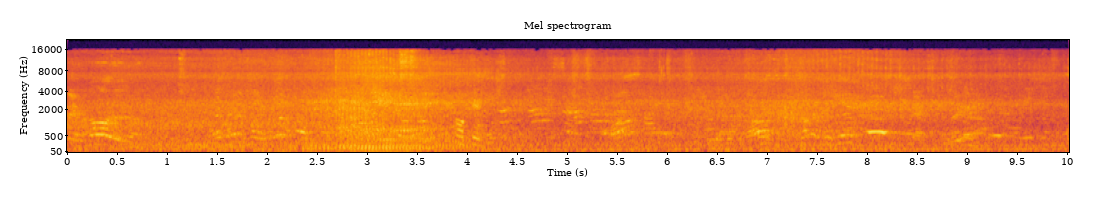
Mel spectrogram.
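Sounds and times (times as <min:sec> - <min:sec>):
people talking: 0:01.4 - 0:10.0.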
